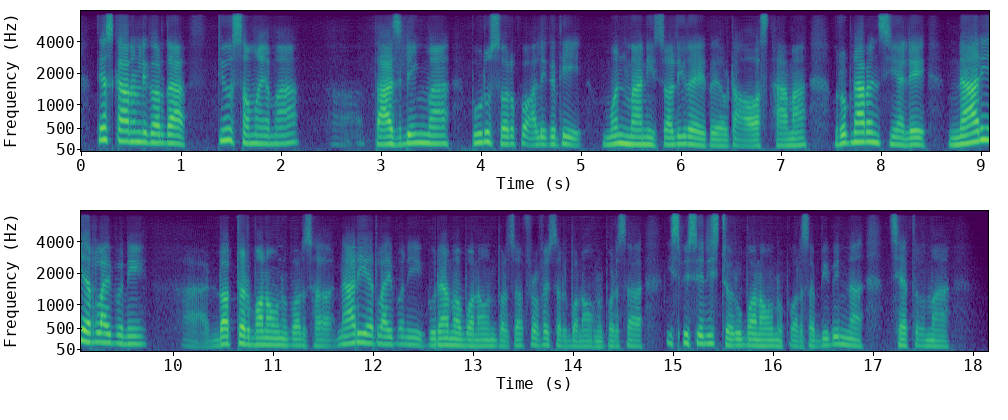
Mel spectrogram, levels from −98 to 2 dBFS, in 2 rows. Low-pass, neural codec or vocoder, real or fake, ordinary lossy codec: 7.2 kHz; codec, 16 kHz, about 1 kbps, DyCAST, with the encoder's durations; fake; none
